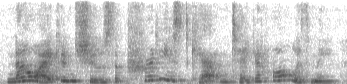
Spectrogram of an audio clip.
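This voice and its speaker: A gentle, easily delighted very old man from a picture book, as a woman reading aloud gives him voice. The lines lilt and rise. A roomy echo from a distance frames them. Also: high voice, huge pitch swings, normal speed, voice pushed up.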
